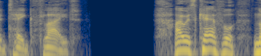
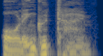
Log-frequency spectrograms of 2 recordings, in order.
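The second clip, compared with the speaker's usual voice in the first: lower, softer repeat; repeated to himself; 5 semitones lower, 6 dB quieter than usual. Acted. Killer to himself, softer murmured repeat. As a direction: say it again even softer to yourself. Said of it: "I told myself".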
